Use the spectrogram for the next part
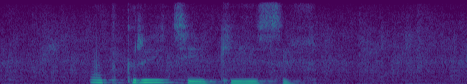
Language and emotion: Russian, sad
